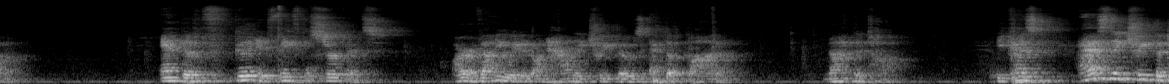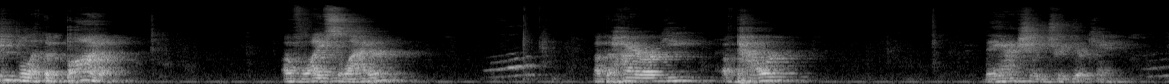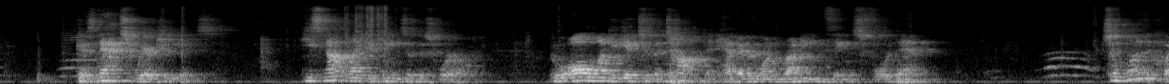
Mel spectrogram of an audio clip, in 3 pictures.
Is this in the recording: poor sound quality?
yes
